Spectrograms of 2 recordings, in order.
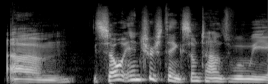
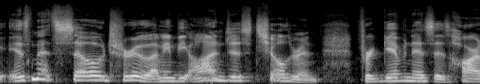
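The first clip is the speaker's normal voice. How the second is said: ordinary talk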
